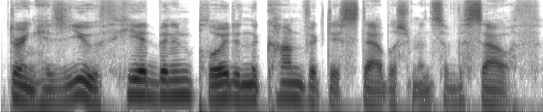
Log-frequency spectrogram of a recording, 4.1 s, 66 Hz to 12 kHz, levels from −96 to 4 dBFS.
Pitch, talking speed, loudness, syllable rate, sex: 105 Hz, 205 wpm, -19 LUFS, 5.1 syllables/s, male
